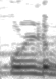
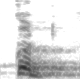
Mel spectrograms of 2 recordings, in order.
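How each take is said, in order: First: The L sound is pronounced in the word. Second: The L sound is silent in the word. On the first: The speaker calls it wrong. "बहुत सारे लोग इसको कुल्ड पढ़ते हैं" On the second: The speaker calls it right. "The correct pronunciation is कुड"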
